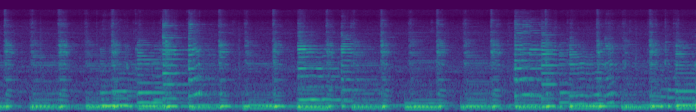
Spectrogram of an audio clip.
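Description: Background music: an acoustic guitar strumming and plucking chords in a steady rhythm.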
